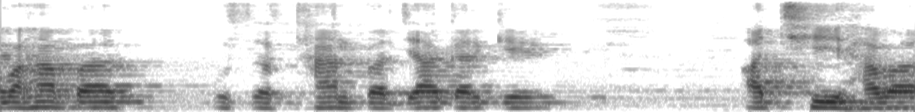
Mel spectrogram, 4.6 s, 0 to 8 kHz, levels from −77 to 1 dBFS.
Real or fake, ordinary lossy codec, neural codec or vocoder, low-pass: real; none; none; 7.2 kHz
